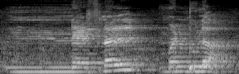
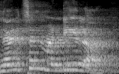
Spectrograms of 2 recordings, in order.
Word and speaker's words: Nelson Mandela: Sir, we will study about National Mandula. Actually, it is Nelson Mandela.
